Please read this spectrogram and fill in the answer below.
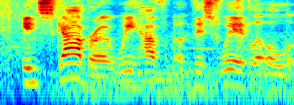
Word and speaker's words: Scarborough: Scarborough. Yeah, that's how it's pronounced.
